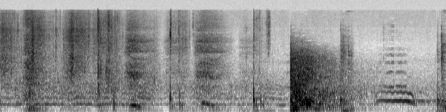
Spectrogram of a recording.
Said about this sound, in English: Fucking bird.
